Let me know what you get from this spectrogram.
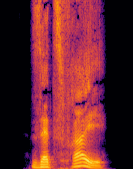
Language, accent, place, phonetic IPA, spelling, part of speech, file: German, Germany, Berlin, [ˌzɛt͡s ˈfʁaɪ̯], setz frei, verb, De-setz frei.ogg
- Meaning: 1. singular imperative of freisetzen 2. first-person singular present of freisetzen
